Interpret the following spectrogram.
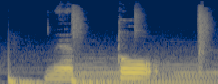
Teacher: with the presence of chisaitsu, the consonant T was doubled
